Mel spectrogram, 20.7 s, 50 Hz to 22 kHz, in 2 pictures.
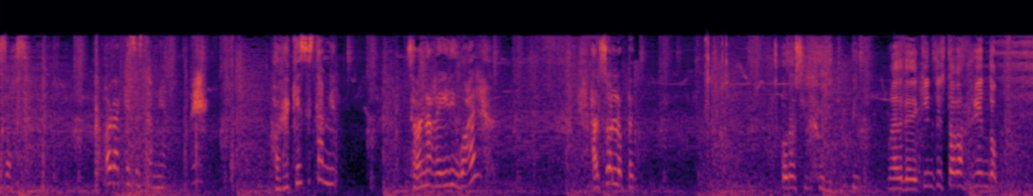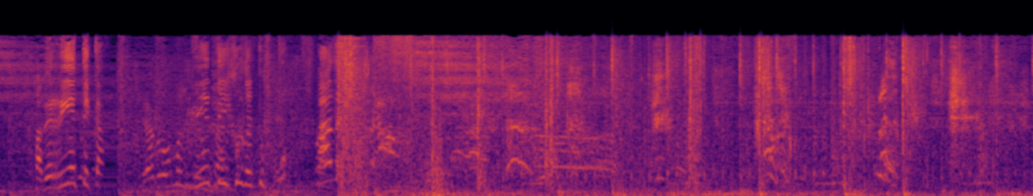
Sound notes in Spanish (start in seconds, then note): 13.7 Disparo; 18.6 Golpes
